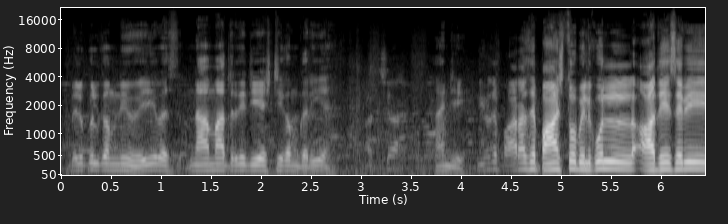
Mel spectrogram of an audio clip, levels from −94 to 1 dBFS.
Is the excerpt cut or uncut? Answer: uncut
